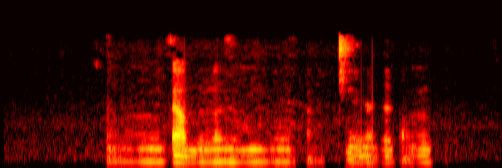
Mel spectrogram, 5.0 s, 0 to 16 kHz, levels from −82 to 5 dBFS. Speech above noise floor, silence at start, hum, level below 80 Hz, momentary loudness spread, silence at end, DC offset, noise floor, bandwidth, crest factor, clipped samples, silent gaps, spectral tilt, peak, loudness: 39 dB; 1.05 s; none; -58 dBFS; 21 LU; 0.7 s; under 0.1%; -65 dBFS; 8.6 kHz; 26 dB; under 0.1%; none; -3.5 dB/octave; -2 dBFS; -26 LUFS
